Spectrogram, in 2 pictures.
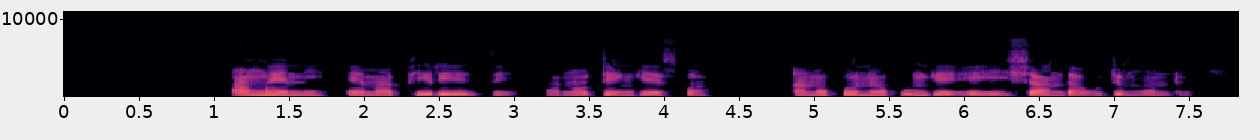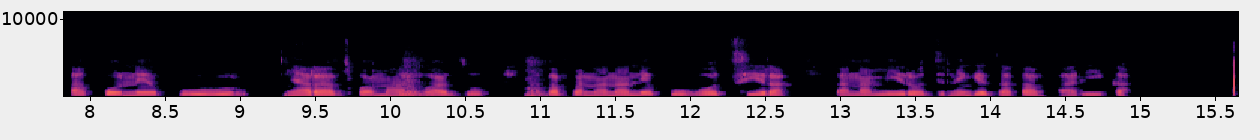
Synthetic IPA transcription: amwe̞nie̞mapiɾizi | ano̞te̞ŋɡe̞swa | ano̞ko̞nekuŋɡe̞ʔeiʃandakutimuntʰu | ako̞ne̞k̚u | ɲaɾʔad͡zwamarwad͡zo̞a̰kafananane̞kuɦo̞t͡siɾa | kanamiɾo̞d͡zine̞ŋɡe̞d͡zakavʱaɾiːka

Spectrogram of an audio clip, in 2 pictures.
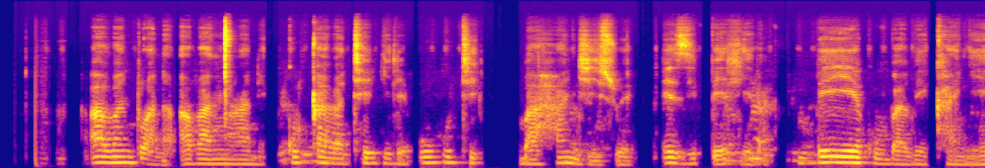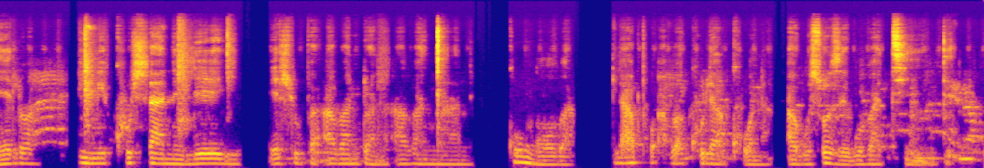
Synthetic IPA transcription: aβantʼwana̰ʔaβaŋ͡ǀanɛɣuǃaɣatʰeɣilɛuɣutʰi | βahand͡ʒʱiswɛ | ezib̥ʱɛɮɛla̰βɛjɛɣuβaβɛkʰaŋɛlwaimikʰuɬanɛleji | eɬupʰa̰ʔaβantʼwana̰ʔaβaŋ͡ǀanɛ | ɣuŋɔβa | la̰pʰɔʔaβakʰula̰kʰɔnaːɣusɔzɛɣuβatʰiːntʼɛ

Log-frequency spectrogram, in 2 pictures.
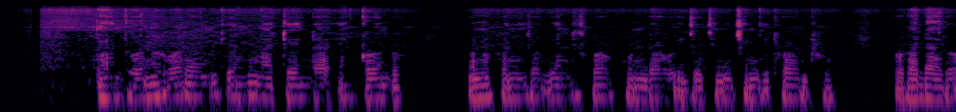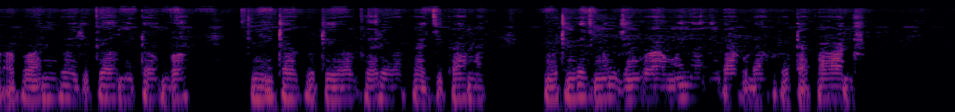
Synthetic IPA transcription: ʋantʰuano̞rwaɾaŋɡemumate̞ndaʔe̞ŋɡo̞ndo̞ | ano̞fanirakuendeswakundaoḭd͡zo̞d͡zino̞t͡ʃeŋɡetwaantʰu | wa̰kaɗaɾo̞̰ʔa̰po̞ʋane̞ŋɡeʋat͡ʃipewamito̞mbo̞ | ino̞̰itakutiʋaɡʱaɾe̞ʋakad͡zikama | nokutiŋɡe̞d͡zimwend͡zeŋɡoʋamweniane̞ŋɡeakuɗakuto̞takaʋaːntʰu̥

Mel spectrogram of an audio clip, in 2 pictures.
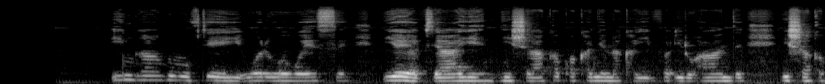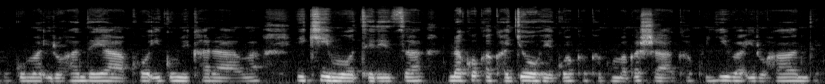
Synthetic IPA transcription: iŋ̥haŋ̥humuvje̞ːjiuwaɾiwewe̞ːse̞ijo̞javjaːje̞n̥iʃaːkakwakʰaɲanakʰajivaʔiɾuhaːnde̞iʃaːkakuɡumaiɾuhaːnde̞jaːkʰo̞iɡumikʰaɾaːβaikʰimo̞ːtʰe̞ɾe̞zanako̞kakʰaɟo̞ːɦe̞ɡwakakaɡumaɡaʃaːkʰakujiβaʔiɾuhaːnde̞

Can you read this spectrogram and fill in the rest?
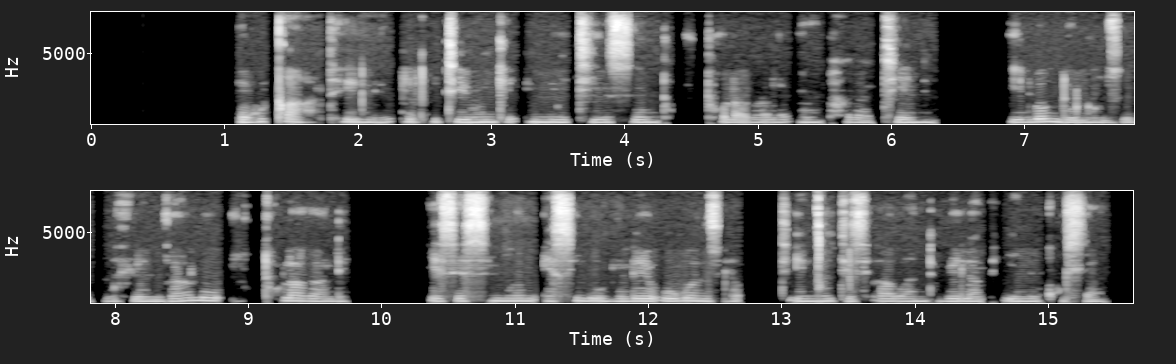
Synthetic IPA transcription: uɣuǃaɣatʰeɣilɛuɣutʰijɔŋkʼɛimitʰijesintʼʰu̥itʰɔlaɣalaem̩pʰaɣatʰini | ilɔndʱɔlɔzɛɣuɬɛnd͡ʒʱalɔitʰɔlaɣalɛ | isesimweniesiluŋilɛjɔuɣwɛnd͡zʱɛlauɣutʰiːŋ͡ǀed̥ʱisɛaβantʼuβɛlapʰiimikʰuɬaːnɛ

